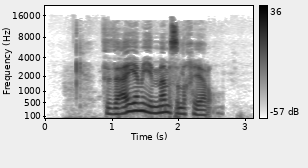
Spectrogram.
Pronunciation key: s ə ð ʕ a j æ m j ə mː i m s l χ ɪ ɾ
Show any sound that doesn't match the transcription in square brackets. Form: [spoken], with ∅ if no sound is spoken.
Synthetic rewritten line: [θ] ə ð ʕ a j æ m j ə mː [æ] m s l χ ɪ ɾ

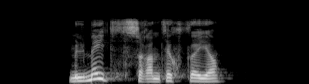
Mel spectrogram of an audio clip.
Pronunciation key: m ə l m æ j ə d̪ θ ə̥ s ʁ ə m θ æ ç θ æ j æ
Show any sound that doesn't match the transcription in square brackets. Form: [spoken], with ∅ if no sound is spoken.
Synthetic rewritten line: m ə l m æ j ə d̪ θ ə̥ s ʁ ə m θ æ ç [f] æ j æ

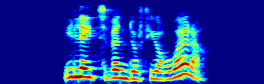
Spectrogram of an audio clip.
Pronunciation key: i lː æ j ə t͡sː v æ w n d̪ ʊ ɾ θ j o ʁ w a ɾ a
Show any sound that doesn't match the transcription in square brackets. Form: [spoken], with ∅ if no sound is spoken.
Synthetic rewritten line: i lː æ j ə t͡sː v æ [∅] n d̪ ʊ ɾ θ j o ʁ w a ɾ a

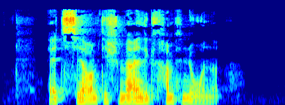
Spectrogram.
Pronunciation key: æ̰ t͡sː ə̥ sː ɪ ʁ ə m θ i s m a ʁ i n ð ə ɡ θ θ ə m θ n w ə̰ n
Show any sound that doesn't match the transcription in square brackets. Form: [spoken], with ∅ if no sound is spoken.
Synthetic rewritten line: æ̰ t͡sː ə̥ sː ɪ ʁ ə m θ i [ʃ] m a [ʕ] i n ð ə ɡ θ [χ] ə m θ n w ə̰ n

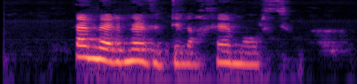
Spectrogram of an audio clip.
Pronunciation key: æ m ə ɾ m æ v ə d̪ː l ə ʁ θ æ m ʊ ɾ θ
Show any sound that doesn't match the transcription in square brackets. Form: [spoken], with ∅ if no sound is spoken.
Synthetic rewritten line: æ m ə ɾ m æ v ə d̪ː l ə ʁ θ æ m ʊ ɾ θ

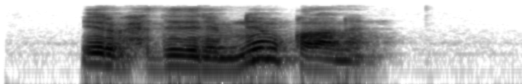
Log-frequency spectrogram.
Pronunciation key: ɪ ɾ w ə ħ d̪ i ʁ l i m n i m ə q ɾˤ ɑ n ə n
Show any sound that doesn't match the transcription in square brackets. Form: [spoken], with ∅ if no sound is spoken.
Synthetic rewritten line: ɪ ɾ [v] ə ħ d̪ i [ð] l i m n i m ə q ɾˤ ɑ n ə n

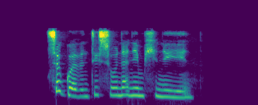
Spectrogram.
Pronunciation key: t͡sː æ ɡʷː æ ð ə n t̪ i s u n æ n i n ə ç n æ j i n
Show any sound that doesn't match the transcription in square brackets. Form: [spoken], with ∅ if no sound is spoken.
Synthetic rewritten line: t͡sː æ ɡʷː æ ð ə n t̪ i s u n æ n i [m] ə ç n [i] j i n

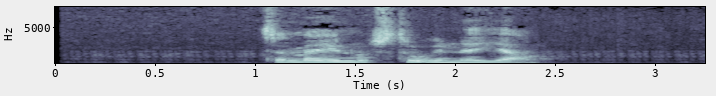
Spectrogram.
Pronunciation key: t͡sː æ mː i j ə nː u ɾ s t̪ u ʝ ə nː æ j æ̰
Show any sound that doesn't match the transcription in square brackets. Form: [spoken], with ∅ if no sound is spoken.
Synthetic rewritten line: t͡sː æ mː [æ] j ə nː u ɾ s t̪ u ʝ ə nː æ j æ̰

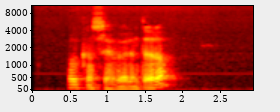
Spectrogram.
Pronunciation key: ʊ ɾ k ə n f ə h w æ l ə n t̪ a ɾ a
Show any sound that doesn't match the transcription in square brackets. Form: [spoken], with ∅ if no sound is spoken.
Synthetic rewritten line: ʊ ɾ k ə n [s] ə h [v] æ l ə n t̪ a ɾ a

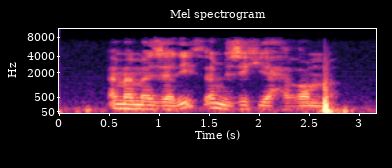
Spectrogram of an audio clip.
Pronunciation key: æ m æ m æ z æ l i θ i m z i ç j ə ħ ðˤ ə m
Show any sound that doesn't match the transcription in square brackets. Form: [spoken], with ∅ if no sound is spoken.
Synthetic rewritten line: æ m æ m æ z æ l i θ [æ] m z i ç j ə ħ ðˤ ə m

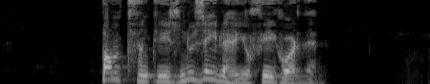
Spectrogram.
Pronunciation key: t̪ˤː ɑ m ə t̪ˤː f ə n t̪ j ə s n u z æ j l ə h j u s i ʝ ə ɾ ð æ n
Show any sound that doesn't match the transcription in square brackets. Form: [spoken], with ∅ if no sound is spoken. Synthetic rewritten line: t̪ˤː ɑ m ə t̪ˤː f ə n t̪ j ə [z] n u z æ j l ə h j u [f] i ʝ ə ɾ ð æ n

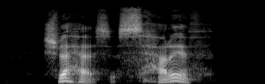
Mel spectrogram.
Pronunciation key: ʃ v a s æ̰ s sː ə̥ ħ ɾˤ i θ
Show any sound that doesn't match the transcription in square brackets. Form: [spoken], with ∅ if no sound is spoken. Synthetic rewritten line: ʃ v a [ħ] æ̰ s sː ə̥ ħ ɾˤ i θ

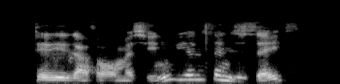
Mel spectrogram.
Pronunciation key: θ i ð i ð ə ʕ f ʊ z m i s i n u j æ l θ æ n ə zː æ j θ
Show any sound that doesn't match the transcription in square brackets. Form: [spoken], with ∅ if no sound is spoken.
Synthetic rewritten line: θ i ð i ð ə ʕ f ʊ [ʁ] m [æ] s i n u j æ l θ æ n ə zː æ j θ

